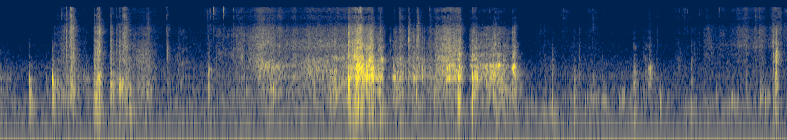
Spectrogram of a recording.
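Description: Papery riffling and rubbing of a deck of tarot cards being shuffled, with a louder burst of rapid flicks midway and scattered soft taps, quiet overall with no talking.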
